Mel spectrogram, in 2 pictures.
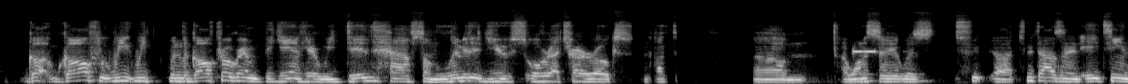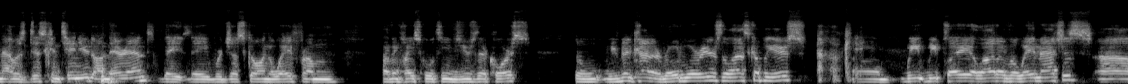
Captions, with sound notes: - Golf, we, when the golf program began here, we did have some limited use over at Charter Oaks. I want to say it was 2018. (phone notification rings) That was discontinued on their end. They were just going away from having high school teams use their course. So, we've been kind of road warriors the last couple of years. - Okay (laughs). - We play a lot of away matches.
